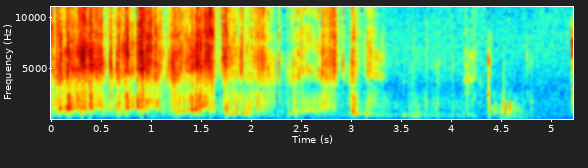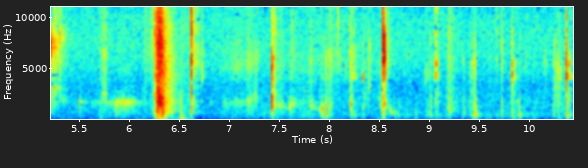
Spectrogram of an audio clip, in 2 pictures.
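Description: Clear plastic wrapping crinkling for the first three seconds. After that, the quieter handling of first-aid supplies brings sparse small clicks and rustles, with one sharper crunch about six seconds in and another near the end.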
